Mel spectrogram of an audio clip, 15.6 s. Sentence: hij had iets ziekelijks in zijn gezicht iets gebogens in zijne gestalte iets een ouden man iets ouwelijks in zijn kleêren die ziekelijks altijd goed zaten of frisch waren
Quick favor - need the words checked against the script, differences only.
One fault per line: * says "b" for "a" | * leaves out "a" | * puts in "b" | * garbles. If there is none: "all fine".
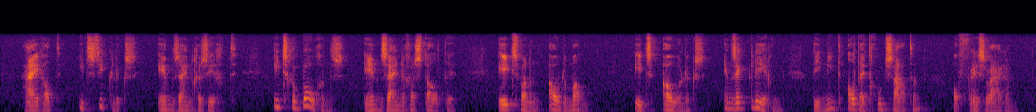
* puts in "van"
* says "niet" for "ziekelijks"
